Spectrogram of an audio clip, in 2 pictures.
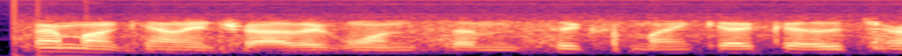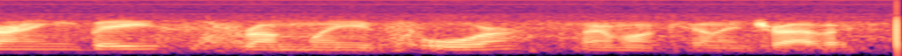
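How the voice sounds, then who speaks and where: A man's voice: mid-range voice, fairly even intonation, fast talker. A man speaking as a pilot, making procedural traffic position calls over aviation radio. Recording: dull, very noisy aircraft radio.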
